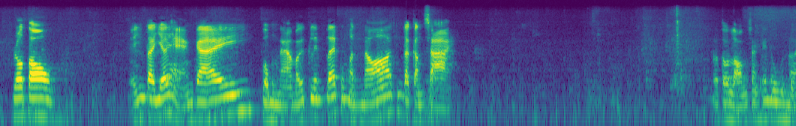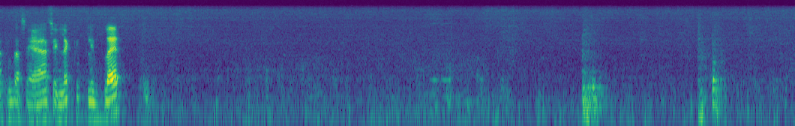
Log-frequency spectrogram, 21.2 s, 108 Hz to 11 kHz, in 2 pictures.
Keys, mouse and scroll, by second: 0.8 click, 1.8 click, 3.1 click, 4.7 click, 6.0 click, 7.6 click, 8.8 m, 9.5 click, 10.1 Delete, 10.9 click, 13.1 click, 13.9 click, 15.1 click, 16.4 ctrl+z, 18.0 click, 19.2 click, 20.5 click.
